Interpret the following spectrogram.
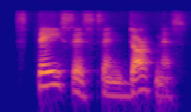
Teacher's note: stressed, unstressed, unstressed, stressed, unstressed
